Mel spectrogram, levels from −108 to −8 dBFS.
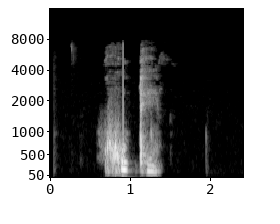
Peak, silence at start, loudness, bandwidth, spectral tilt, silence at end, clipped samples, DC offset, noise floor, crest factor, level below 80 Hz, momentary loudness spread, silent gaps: -4 dBFS; 0.7 s; -23 LUFS; 7.4 kHz; -8.5 dB/octave; 1.05 s; under 0.1%; under 0.1%; -85 dBFS; 22 dB; -62 dBFS; 22 LU; none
